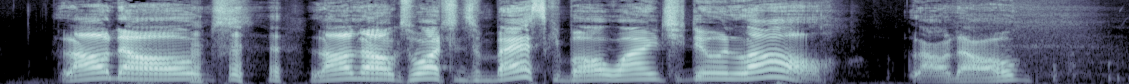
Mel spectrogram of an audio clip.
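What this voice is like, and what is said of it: Imitates another person's voice. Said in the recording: “Is that your Billy Gillespie impersonation?”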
